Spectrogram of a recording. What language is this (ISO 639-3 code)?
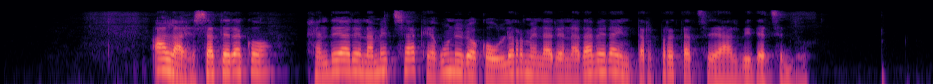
eus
